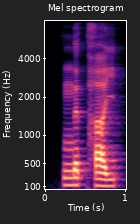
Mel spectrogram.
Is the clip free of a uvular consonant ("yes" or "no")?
yes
